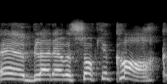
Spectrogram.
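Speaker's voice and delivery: put-on British accent, pitched very high. Mocking someone's weird accent, in an imitated british accent. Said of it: "And it's not a very hot accent".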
